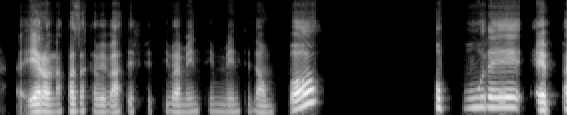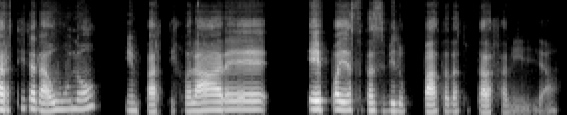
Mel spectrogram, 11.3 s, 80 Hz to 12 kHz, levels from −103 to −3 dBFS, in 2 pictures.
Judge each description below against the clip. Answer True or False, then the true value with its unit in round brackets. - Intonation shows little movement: False (4.0 semitones)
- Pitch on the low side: False (190 Hz)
